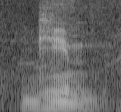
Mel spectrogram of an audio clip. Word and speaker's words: Kim: apenas I também temos o sobrenome Kim que a pronúncia na romanização revisada seria Gim E também o sobrenome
